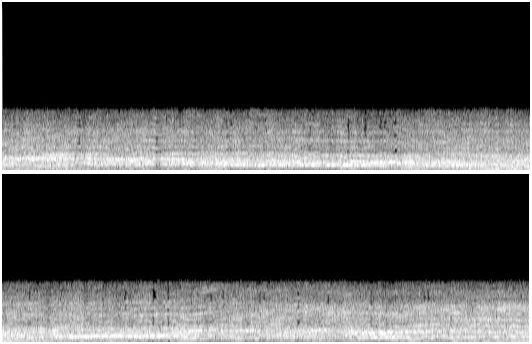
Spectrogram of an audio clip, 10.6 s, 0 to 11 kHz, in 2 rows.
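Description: Several 800cc four-stroke MotoGP race motorcycles passing through a corner at high revs. Their engine notes overlap and keep falling and rising in pitch, with a clear rising run of revs about halfway through and again near the end as they accelerate out of the bend.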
